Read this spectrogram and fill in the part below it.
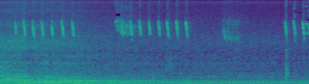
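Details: Bar-winged prinia giving short runs of high, dry clicking notes, each run of five to seven notes, with a buzzier note cluster between runs and low traffic-like rumble in the background.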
